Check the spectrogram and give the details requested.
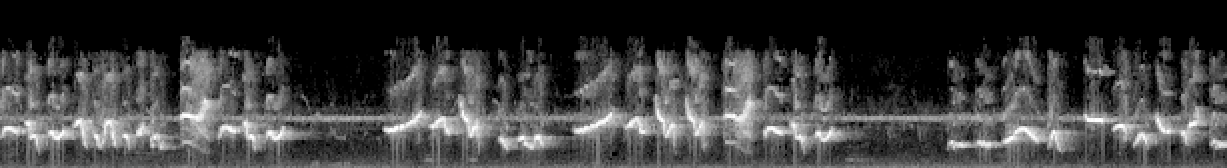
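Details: Newly caught white-rumped shama, a bird being trained to sing, pouring out a rapid, dense song of twittering, whistled and chattering notes in long bursts with brief pauses, over a steady thin high tone.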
